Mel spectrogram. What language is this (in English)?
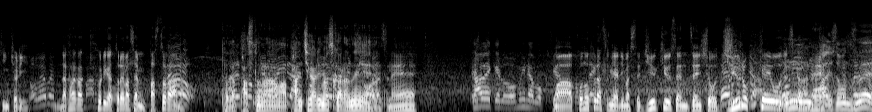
Japanese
